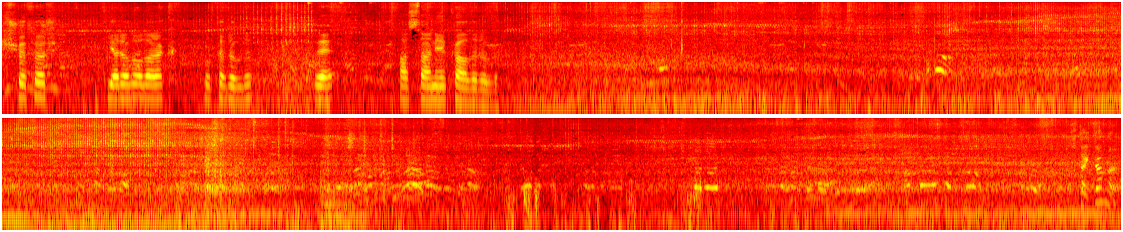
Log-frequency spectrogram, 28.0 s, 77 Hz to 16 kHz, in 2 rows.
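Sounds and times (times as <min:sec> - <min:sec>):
tractor diesel engine running: 0:00.0 - 0:27.9.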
